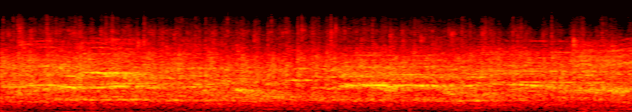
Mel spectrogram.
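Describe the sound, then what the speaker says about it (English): A crowd of fans cheers and applauds at a high school swimming meet, a loud, sustained roar with no break. "You can hear the fans cheering."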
